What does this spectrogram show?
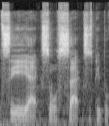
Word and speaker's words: CeX: So, technically they call it sex because technically it's called the uh central exchange.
